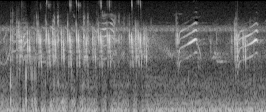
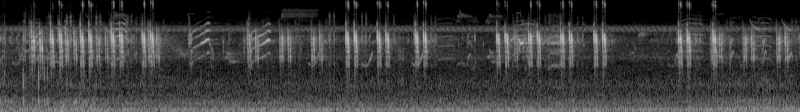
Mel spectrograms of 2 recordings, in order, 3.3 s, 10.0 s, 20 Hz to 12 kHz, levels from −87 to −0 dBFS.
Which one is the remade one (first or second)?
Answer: second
